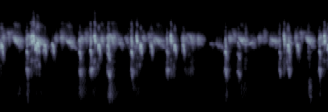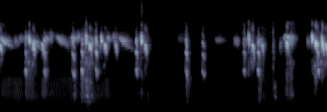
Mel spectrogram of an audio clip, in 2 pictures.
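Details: High-pitched, nearly continuous twittering from an orange-cheeked waxbill, Estrilda melpoda: quick chirps and buzzy trills run together for about seven seconds, then a short gap and a few more chirps.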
